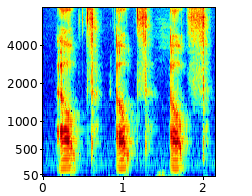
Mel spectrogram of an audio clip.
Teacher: your L is going to be produced lower, probably in the middle, so that you can then get the TH sound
